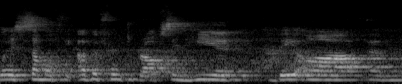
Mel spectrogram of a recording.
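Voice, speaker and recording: A woman of medium pitch, with audible room echo and noticeable background noise. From Germany. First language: German. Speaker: artist. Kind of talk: interview at exhibition event. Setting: gallery event. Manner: halting, many repetitions and fillers.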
